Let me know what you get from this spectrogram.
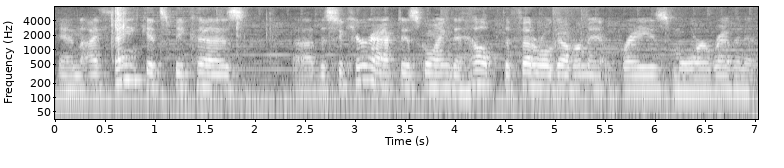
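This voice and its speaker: A man's voice: a little high, unhurried, over music. An American man hosting live talk radio as an attorney, explaining things and addressing listeners directly. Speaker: radio host and estate planning attorney.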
